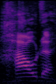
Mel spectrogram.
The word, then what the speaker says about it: Gouda: pride and joy of the nation, Gouda cheese. Yep, that's how you pronounce it, guys.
